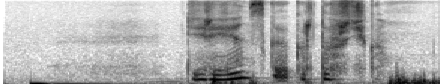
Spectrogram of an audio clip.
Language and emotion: Russian, sad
